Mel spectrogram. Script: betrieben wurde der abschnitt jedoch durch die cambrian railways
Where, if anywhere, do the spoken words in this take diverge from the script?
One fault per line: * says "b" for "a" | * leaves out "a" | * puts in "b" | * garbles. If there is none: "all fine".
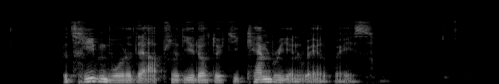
all fine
